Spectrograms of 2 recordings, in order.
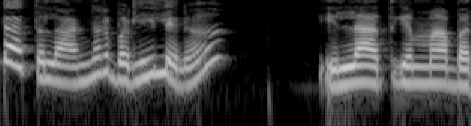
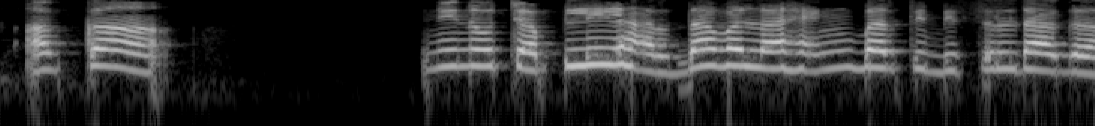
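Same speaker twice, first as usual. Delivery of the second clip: put-on much higher, slow small boy; child's voice; 7 semitones higher, slower than usual. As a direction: speak as the little brother. (ಚಿಕ್ಕ ಹುಡುಗನ ಧ್ವನಿ)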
